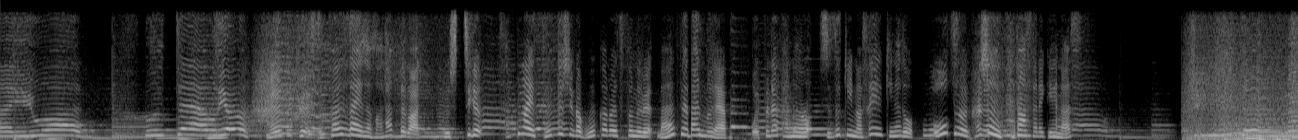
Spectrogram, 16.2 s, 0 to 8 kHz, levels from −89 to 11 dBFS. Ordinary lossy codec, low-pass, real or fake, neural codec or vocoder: none; 7.2 kHz; fake; codec, 16 kHz, 0.5 kbps, X-Codec, HuBERT features, trained on balanced general audio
